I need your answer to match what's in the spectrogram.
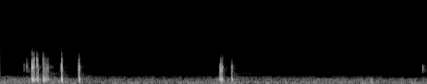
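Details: Hunger segment of a recording that follows the stomach from hunger to overfull and bloating: a few short gurgling bursts in quiet room noise, ordinary bowel sounds of a growling stomach.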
